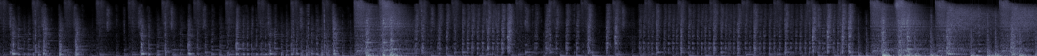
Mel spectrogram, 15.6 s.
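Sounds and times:
music: 0.0 - 15.5
cymbals: 5.3 - 10.3, 11.0 - 15.5.

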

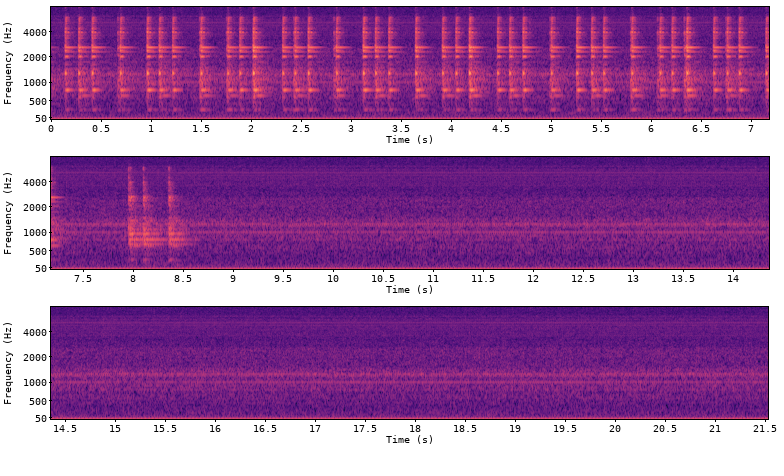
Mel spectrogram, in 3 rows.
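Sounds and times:
drumline: 0.0 - 7.4, 8.0 - 8.7.

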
